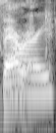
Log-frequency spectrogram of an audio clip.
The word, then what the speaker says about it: Berwick: Someone's texted in to say the W in Berwick on Tweed, where the pilgrimage ends, is silent. So it's pronounced Berwick.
